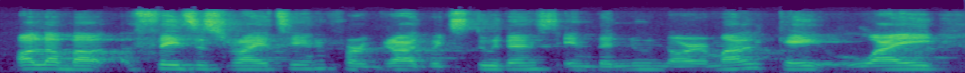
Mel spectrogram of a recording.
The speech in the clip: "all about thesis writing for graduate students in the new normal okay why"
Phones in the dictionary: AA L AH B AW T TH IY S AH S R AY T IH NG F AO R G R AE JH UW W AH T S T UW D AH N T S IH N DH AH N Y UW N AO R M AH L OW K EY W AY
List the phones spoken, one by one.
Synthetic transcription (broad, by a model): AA L AH B AW T F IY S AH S R AY T IH NG F AO R G R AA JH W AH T S T UW D AH N T S IH N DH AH N Y UW N AO R M AH L OW K EY W AY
